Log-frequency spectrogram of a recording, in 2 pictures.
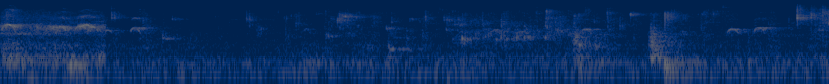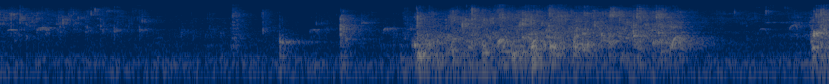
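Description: Shallow bathwater sloshing and splashing as Cayuga, Swedish and Indian Runner ducklings paddle about in a bathtub, with a few short, faint peeps. A louder stretch of splashing starts about six seconds in and lasts over a second.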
